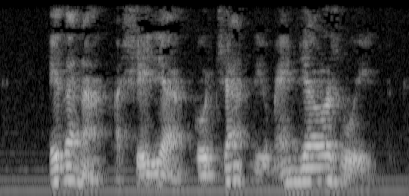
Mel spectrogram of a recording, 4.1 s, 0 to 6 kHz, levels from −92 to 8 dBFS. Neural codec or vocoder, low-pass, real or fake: none; 5.4 kHz; real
